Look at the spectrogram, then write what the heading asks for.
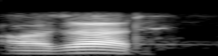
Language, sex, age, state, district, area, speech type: Nepali, male, 30-45, West Bengal, Darjeeling, rural, conversation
